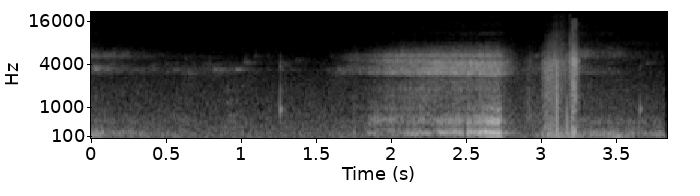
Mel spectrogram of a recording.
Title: My Dog Snoring funny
